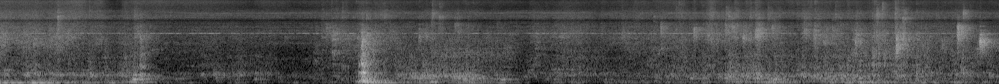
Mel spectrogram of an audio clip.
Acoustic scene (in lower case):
restroom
